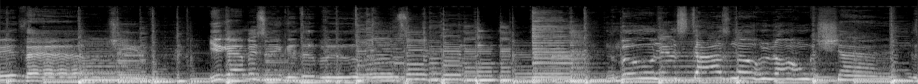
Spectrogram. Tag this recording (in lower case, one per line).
music
male singing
